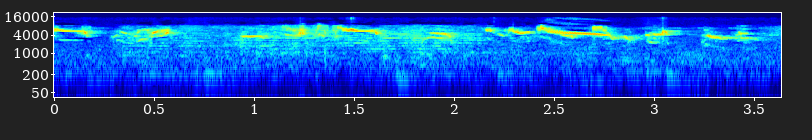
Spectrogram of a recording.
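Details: Japanese white-eye calling the flock, a dense tangle of high, thin, swooping chirps and twitters running through the whole short clip.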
